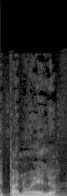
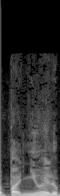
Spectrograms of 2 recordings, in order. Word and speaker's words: pañuelo: Sí, pizza, P-I-T-S-A, pizza, así se pronuncia. Y Panuelo, se pronuncia pañuelo, porque tiene una ñ, es una ñ con un sombrerito. Se dice ñi.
